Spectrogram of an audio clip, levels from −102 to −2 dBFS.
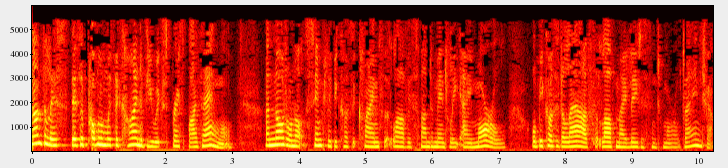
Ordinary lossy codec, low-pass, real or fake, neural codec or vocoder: MP3, 24 kbps; 5.4 kHz; real; none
